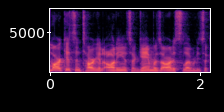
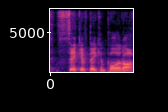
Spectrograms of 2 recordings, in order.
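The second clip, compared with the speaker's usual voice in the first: plain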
